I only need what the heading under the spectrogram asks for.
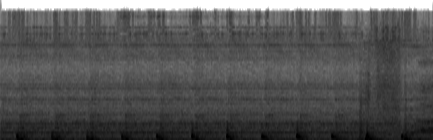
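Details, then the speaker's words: Oyster bread machine that goes to pan but won't knead and may not be heating, pan set in place: soft whirring with a light regular thump about twice a second as the motor turns but the paddle doesn't knead; motor runs but no kneading. "so the motor is turning I think there's a there's a sensor right there but what the heck and for starters this paddle should come out of"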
